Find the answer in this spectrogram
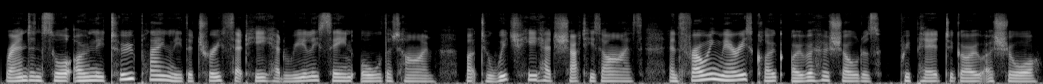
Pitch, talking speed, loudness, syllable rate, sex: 165 Hz, 195 wpm, -19 LUFS, 4.9 syllables/s, female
